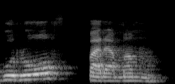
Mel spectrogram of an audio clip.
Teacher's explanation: We say Gurov Paramam. So there is an expulsion of air and immediate closure of the lips. That is exactly how Upadhmaniya is pronounced.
